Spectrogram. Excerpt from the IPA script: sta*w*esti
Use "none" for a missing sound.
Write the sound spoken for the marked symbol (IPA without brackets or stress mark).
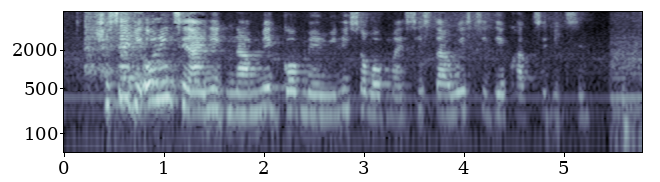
w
